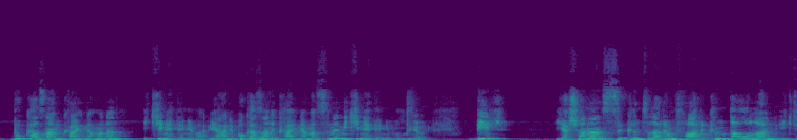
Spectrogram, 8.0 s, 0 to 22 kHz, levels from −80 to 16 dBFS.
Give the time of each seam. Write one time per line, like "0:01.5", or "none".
none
